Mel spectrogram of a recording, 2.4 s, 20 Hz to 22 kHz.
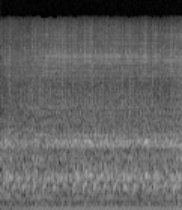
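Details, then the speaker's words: Abarth 500 about 150 miles after an alternator replacement, at idle with the AC compressor not engaged: a light chirping squeal rides over a steady idle, similar to the earlier noise. Noisy auxiliary drive belt. "the noise went away however we've had another noise come back which almost sounds similar but I know that it's not now"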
